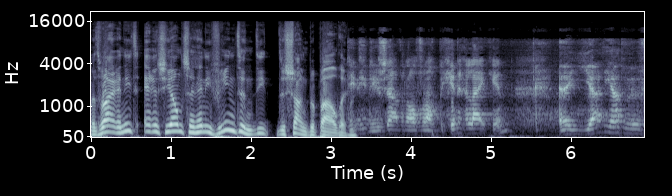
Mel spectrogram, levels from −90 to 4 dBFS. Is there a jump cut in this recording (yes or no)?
yes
